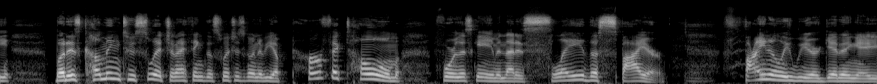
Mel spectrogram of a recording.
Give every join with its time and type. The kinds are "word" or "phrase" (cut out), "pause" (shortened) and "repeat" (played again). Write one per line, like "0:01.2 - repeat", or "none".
none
